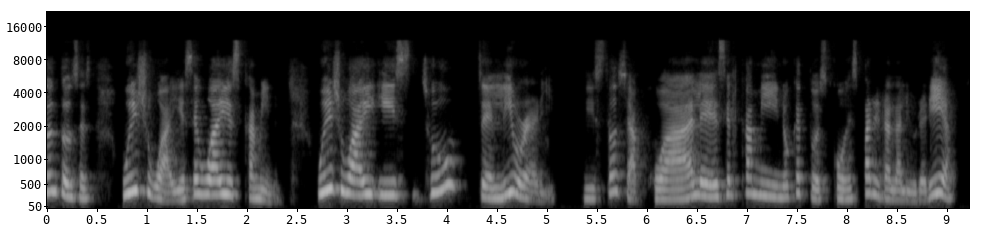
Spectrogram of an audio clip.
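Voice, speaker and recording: A woman teacher from Colombia, explaining a lesson step by step and often checking in with her students. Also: fairly high pitch. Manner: slow, repeats words and checks with "¿listo?". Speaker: English teacher.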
